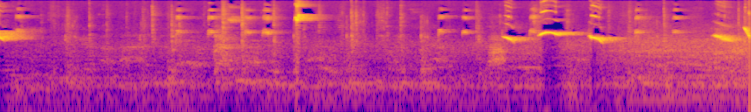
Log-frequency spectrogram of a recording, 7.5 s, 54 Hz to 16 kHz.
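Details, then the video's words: Green-winged saltator singing at 17 songs a minute; after a quiet, rustling start, several bright whistled notes slide downward near the end, with faint clicks in the background. "Trinca Ferro Senhor dos Anéis Passando 17 Cantos por Minuto"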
